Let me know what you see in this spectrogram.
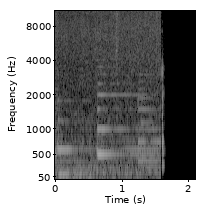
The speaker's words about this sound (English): Why is it raining? No, I don't want it to rain.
